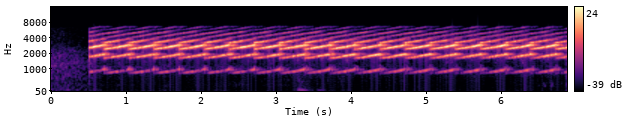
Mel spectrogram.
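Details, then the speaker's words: Loud high warbling fire alarm tone sweeping about three times a second in a quiet room, sounding normally while an acoustic door closer is tested against the site fire alarm after installation. "after installation it needs to be tested against the fire alarms on site and to ensure that it's actually going to close and hear their alarm"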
